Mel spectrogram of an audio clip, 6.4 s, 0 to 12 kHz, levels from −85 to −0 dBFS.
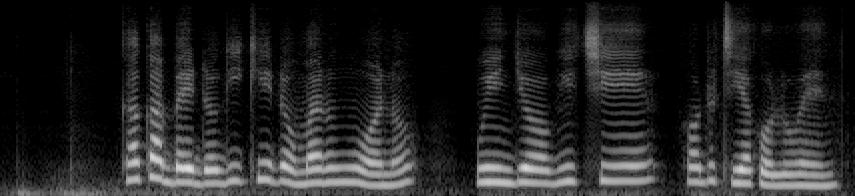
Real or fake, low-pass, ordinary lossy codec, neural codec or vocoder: fake; none; none; codec, 24 kHz, 0.5 kbps, DualCodec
